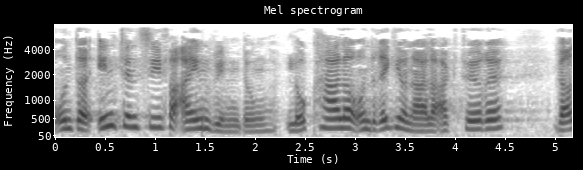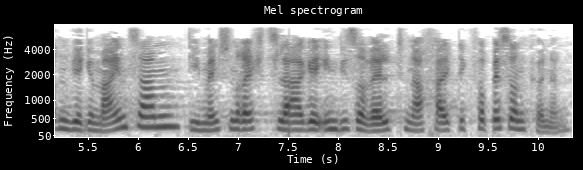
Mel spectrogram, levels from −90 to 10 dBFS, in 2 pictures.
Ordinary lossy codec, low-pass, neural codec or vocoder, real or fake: none; 7.2 kHz; none; real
